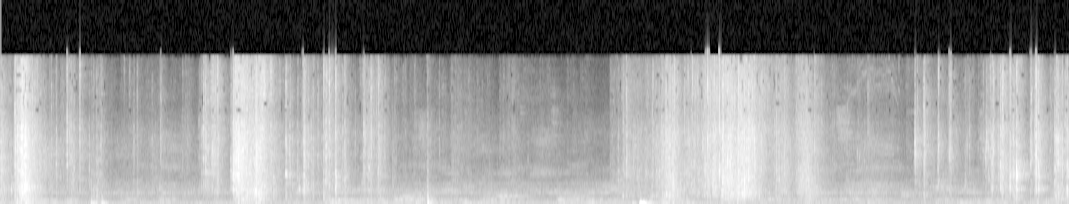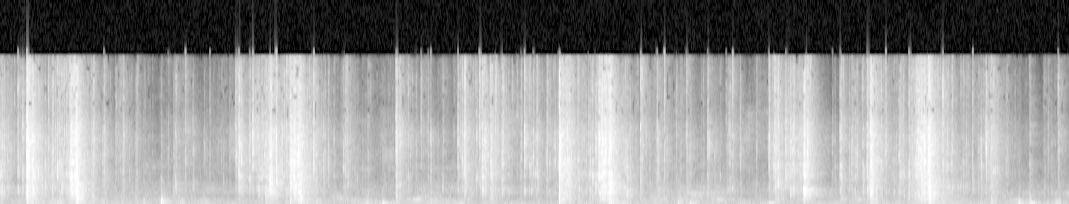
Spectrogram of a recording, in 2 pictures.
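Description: Cards and foil wrappers rustle and crinkle close by.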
